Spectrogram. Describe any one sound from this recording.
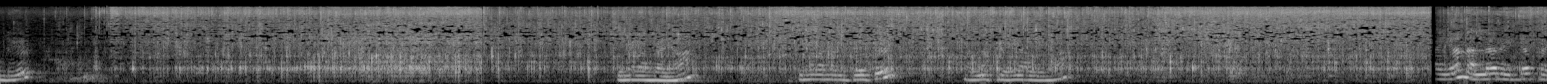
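Hot oil sizzles and crackles loudly.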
